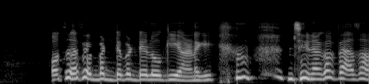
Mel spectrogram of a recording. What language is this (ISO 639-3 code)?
pan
